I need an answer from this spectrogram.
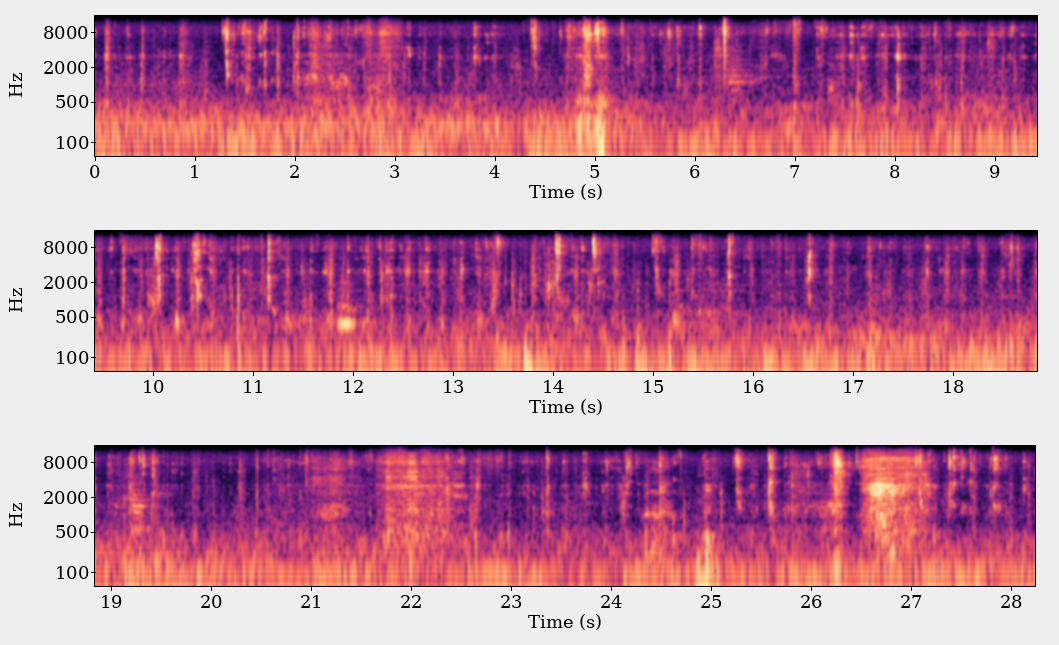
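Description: Close-miked biting and chewing of fatty pork curry with rice: many small mouth clicks and smacks, with a few louder moments about five seconds in and near the end.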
